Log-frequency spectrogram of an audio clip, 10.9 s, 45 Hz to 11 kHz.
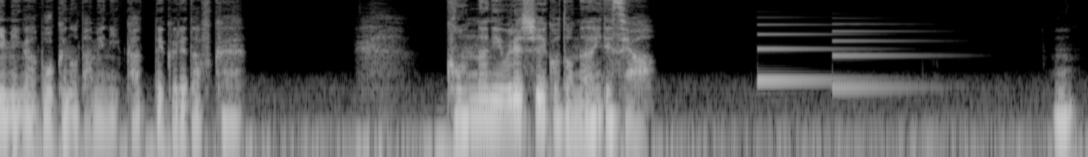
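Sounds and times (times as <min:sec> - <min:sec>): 
speech: 0:00.0 - 0:02.5, 0:04.5 - 0:06.6, 0:10.5 - 0:10.8
two-tone intercom doorbell chiming: 0:07.6 - 0:09.7.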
